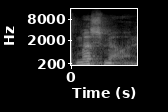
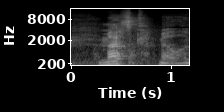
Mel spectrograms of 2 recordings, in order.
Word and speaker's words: muskmelon: going to be eating this mushmelon musk melon is the proper name you want to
